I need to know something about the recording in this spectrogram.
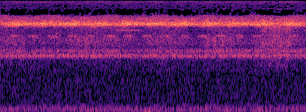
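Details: Constant high-pitched cricket trilling, several voices blended into a smooth layered drone, with a gentle low background hum and no pauses.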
